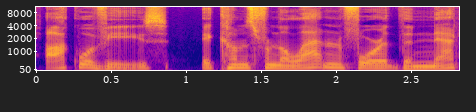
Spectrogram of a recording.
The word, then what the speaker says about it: AquaVis: It's pronounced Aquaves.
